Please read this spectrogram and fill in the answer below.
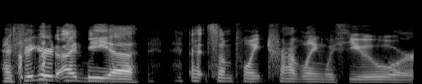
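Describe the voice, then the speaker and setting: Male tabletop player, very animated, forward sharp voice, jokey, close and dry on a lo-fi channel. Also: mid-range voice, unhurried, smooth, no echo. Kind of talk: casual joking chat.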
